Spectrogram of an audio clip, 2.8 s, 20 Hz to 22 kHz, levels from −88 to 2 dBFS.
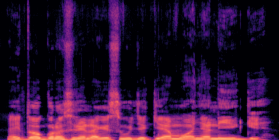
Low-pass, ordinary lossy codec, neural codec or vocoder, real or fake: none; none; none; real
